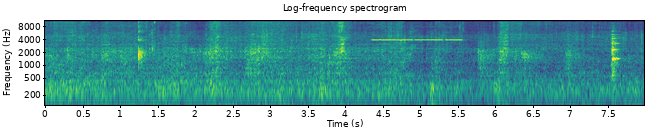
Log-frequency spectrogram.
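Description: Sauce sizzling in a nonstick pan as cornflour slurry is poured in and stirred through with a silicone spatula, the gravy starting to thicken. A few sharp taps of the spatula against the pan, the loudest near the end.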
